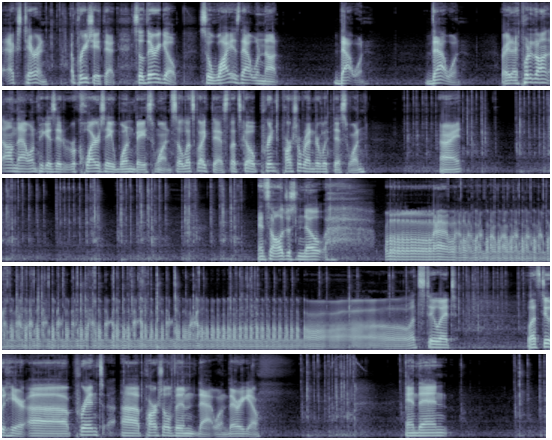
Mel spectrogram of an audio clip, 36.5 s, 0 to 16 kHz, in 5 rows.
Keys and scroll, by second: 0.5-2.1 typing, 6.8 ctrl+c, 6.9-19.0 typing, 20.7-25.5 typing, 22.5 ctrl+c, 24.0 ctrl+h, 24.3 ctrl+t, 27.5 ctrl+n, 27.5 ctrl+h, 27.8-34.1 typing, 34.4 ctrl+t, 34.7 ctrl+n, 36.0 ctrl+h, 36.1-36.4 typing.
